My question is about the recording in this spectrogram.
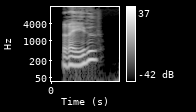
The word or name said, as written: rive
